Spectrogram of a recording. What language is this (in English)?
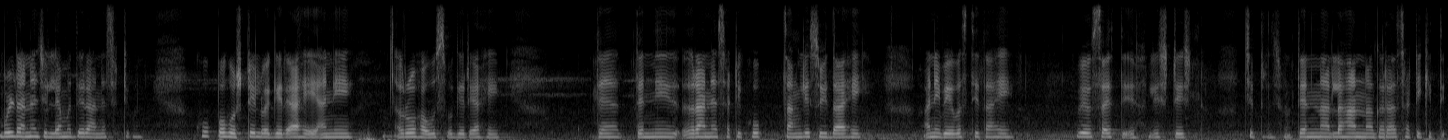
Marathi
